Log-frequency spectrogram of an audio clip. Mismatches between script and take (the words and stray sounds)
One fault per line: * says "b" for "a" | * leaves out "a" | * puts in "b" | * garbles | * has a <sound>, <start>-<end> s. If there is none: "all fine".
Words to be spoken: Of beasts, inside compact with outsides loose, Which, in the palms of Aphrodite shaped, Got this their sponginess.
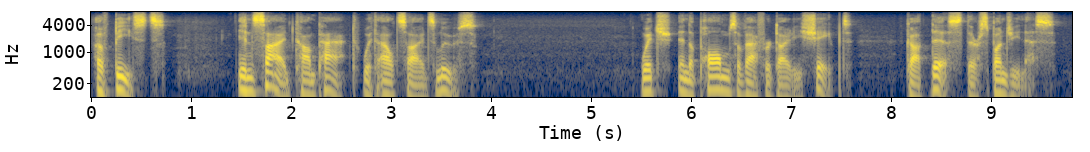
all fine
